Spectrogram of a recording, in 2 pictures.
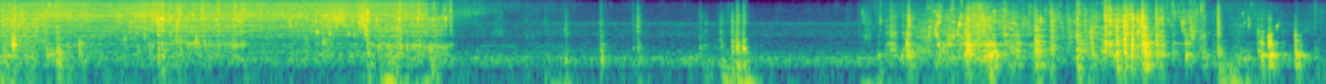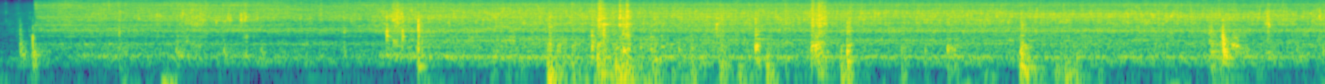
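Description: Kitchen faucet running into a sink as dishes are washed, with scattered clinks and knocks of dishes and utensils. The water stops about four seconds in, leaving only clatter, and comes back on about thirteen seconds in.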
